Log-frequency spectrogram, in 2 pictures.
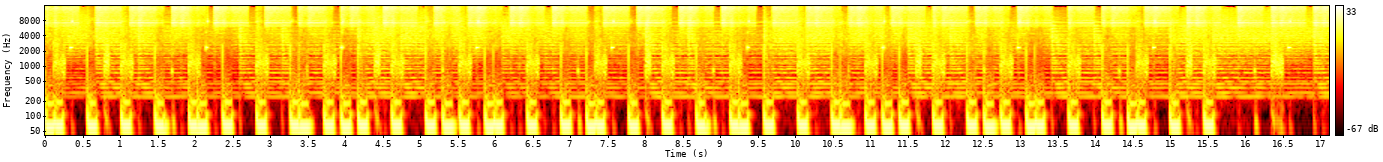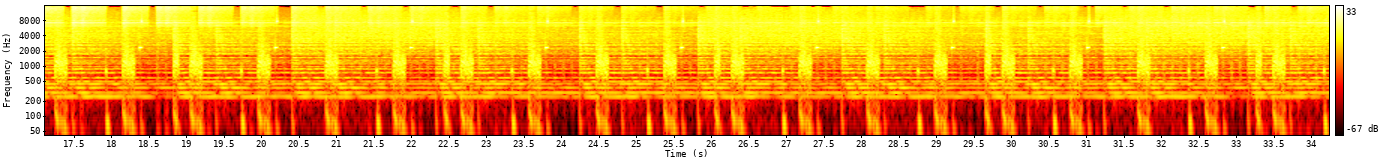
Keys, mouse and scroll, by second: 0.1 KP_1, 2.8-5.0 drag, 6.4 click, 7.2-8.4 middle drag, 8.4 KP_1, 9.3 click, 11.2 click, 12.1-15.2 middle drag, 19.2 middle click, 20.0 scroll up 1, 20.2-21.8 middle drag, 21.8 click, 22.3 alt+z, 22.9-25.9 shift+middle drag, 25.9 ctrl+shift+click, 27.4-29.3 shift+middle drag, 29.3 right click, 29.8 right click, 30.5 x, 33.0 alt+click, 34.1 click.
